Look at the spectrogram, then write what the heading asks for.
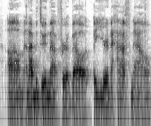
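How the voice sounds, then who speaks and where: In a room with audible echo, a man with a very deep, low pitch talks at a fairly quick pace in a somewhat breathy, monotone, flat delivery. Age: 20s. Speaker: copywriter and musician. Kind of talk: casual interview conversation. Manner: many fillers, hesitant.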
